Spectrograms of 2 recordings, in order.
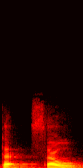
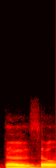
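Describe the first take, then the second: First: A clear glottal stop is made in the middle. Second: The middle glottal stop is dropped and smoothed over. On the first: The speaker calls it right. "ഹംസ ഷദീദായ ഹർഫാണ്" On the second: The speaker calls it wrong. "തൗസൗ എന്ന് പറയും, അങ്ങനെ പറയരുത്"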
